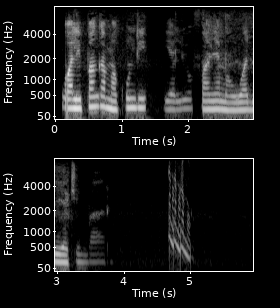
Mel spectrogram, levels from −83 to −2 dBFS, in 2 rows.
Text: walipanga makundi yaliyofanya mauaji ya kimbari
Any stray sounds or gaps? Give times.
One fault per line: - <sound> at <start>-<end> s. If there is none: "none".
- chirp at 4.7-5.1 s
